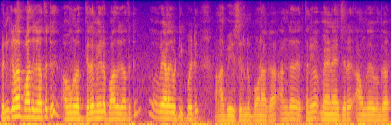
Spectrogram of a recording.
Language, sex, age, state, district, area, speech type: Tamil, male, 60+, Tamil Nadu, Erode, urban, spontaneous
